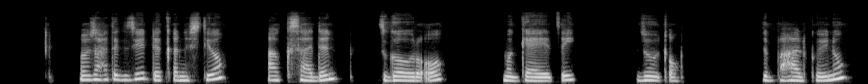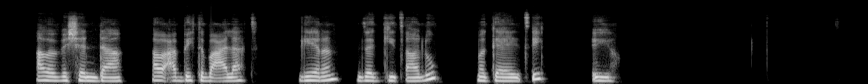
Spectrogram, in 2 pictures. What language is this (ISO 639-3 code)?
tir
